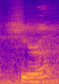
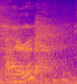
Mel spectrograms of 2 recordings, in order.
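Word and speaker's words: Hiera: we reviews puppet higher which I've been pronouncing hira up until I heard this one ring that was higher then I'm going here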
